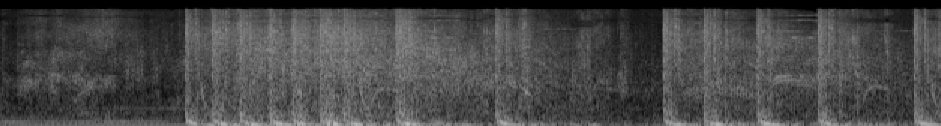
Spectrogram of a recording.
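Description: A weapon fires in loud, rapid bursts.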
